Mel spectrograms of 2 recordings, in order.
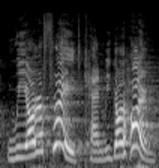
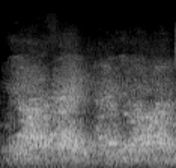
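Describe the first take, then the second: First: Said in the usual way. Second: Soft, whispered group echo. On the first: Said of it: "when I say to you". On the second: Real, not acted. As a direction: murmur it back quietly. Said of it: "repeat what I say".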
